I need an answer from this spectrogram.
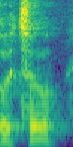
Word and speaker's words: OTO: that company sure um auto is is pronounced otto um and so otto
